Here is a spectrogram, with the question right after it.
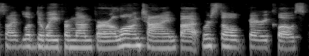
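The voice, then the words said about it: Boston accent. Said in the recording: “It's a Boston accent, right? ... I do notice your accent.”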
